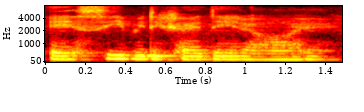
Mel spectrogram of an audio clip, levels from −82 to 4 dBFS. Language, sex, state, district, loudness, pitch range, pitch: Hindi, female, Arunachal Pradesh, Papum Pare, -14 LUFS, 160-175 Hz, 165 Hz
